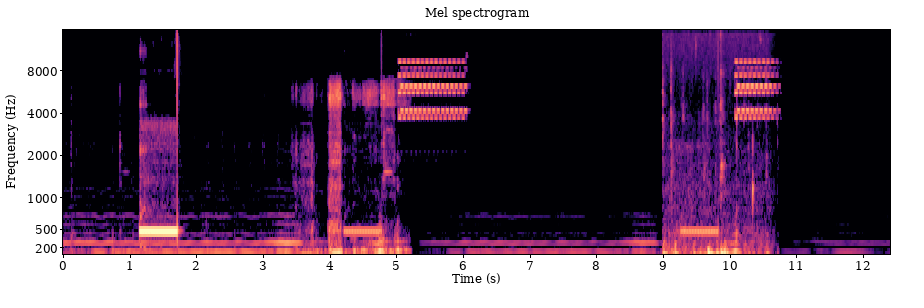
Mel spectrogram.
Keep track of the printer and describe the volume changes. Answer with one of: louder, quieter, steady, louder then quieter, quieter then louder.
quieter then louder.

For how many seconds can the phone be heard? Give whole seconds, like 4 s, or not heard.
4 s.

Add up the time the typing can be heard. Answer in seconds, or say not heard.
2 s.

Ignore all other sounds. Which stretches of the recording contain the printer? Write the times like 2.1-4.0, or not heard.
0.0-5.2.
